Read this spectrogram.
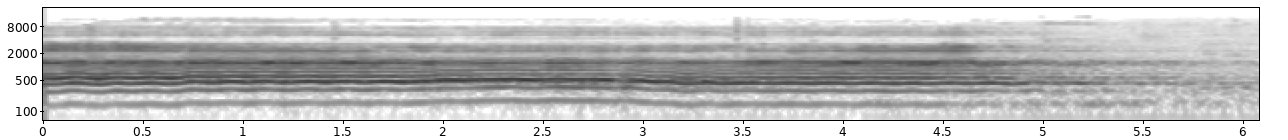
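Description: A group of women chant a long, wavering note that fades away.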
